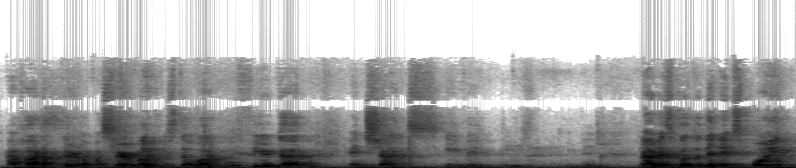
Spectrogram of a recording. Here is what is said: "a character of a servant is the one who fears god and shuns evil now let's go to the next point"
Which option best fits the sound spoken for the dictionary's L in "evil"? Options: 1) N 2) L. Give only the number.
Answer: 1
